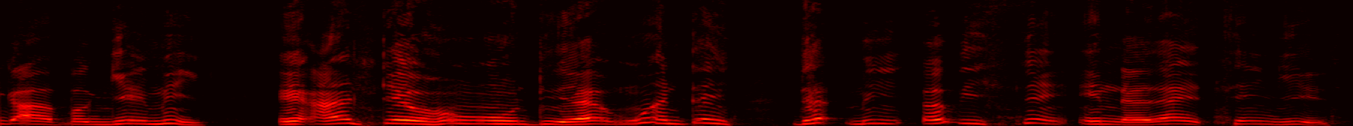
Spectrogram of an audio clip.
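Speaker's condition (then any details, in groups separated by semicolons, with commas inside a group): Cerebral palsy; from birth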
